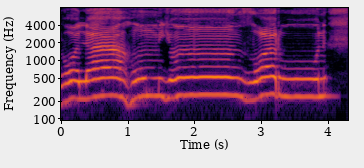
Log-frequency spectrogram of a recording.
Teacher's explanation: مد کے ساتھ ہے، لام کو کھینچیں گے، ولا ہم ینظرون، ادھر نون ساکنہ کا اخفاء حقیقی ہوگا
